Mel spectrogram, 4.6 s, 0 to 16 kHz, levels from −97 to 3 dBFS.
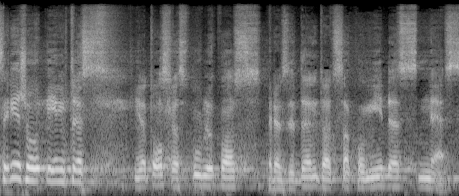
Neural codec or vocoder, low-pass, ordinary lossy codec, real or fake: codec, 44.1 kHz, 2.6 kbps, DAC; 14.4 kHz; AAC, 64 kbps; fake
